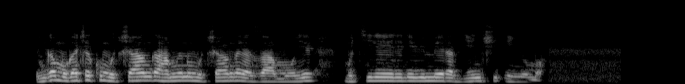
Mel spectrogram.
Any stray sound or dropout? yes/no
no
